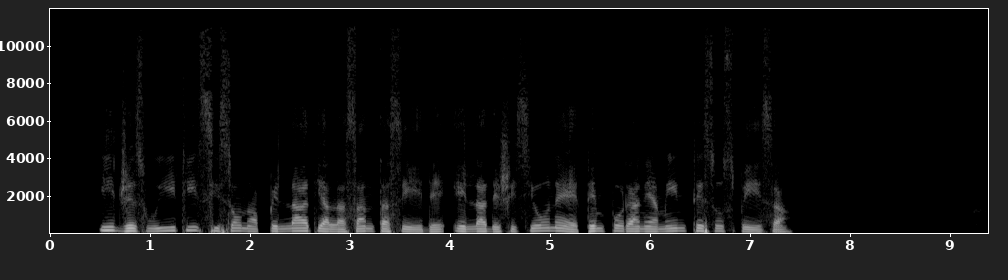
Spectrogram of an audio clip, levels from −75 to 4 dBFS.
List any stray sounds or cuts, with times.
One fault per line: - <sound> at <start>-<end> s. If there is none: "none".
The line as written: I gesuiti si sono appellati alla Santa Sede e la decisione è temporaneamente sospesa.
none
